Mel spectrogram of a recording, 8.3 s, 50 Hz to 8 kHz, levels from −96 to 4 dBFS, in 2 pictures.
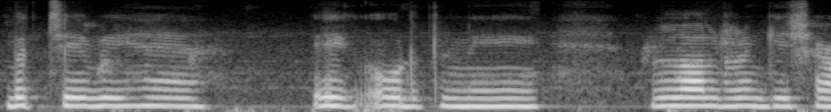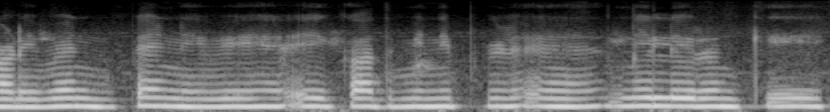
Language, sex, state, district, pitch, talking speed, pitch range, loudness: Hindi, female, Haryana, Rohtak, 210 Hz, 160 wpm, 205-220 Hz, -17 LUFS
